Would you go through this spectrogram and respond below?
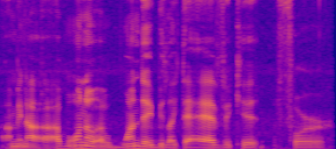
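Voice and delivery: usual speaking voice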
